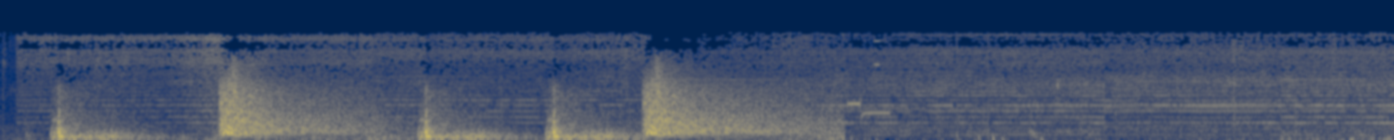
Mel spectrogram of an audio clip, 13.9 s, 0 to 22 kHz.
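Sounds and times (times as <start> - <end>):
heavy artillery blasts: 0.5 - 8.5.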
